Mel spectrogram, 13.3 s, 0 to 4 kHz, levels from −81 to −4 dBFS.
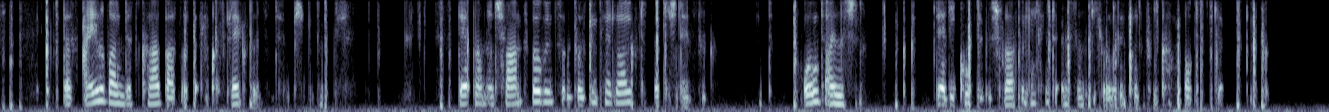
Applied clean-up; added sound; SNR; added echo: neural diffusion model UNIVERSE++.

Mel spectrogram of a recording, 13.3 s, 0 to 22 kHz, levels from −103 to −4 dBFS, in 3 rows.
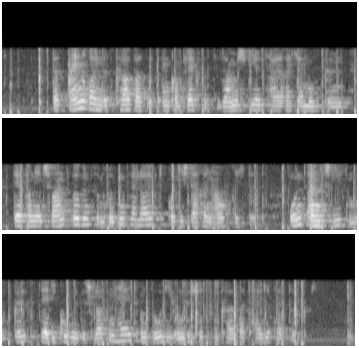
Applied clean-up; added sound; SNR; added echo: none; Typing; 11 dB; none.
